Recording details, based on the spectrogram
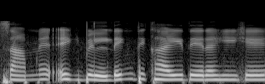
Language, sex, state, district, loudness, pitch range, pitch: Hindi, female, Uttar Pradesh, Budaun, -17 LUFS, 215-230 Hz, 215 Hz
